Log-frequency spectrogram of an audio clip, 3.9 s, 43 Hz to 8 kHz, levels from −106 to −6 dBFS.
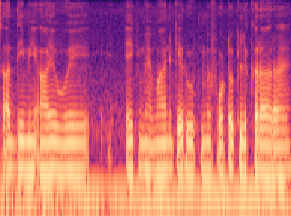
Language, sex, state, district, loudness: Hindi, male, Bihar, Vaishali, -17 LUFS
